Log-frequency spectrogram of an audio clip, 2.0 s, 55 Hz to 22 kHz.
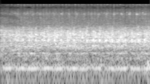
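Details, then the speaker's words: Nissan X-Trail T31 with CVT filled with wrong transmission oil, engine bay: steady idle with lumpy, uneven low beat and faint knock, engine shaking and limping; rough idle, engine repair to be advised separately. "juga sedikit kincang seperti ini goyang nah ginjal ya dan ada sedikit suarak seperti itu"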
